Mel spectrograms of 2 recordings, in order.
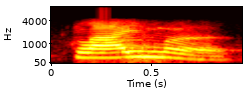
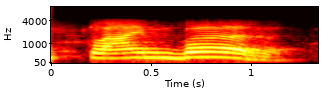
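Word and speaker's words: climber: जैसे क्लाइमर, प्लम्बर, न कि क्लाइंबर, गलत है।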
